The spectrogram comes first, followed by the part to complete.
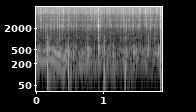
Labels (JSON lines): {"label": "biophony, cascading saw", "recorder": "HydroMoth"}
